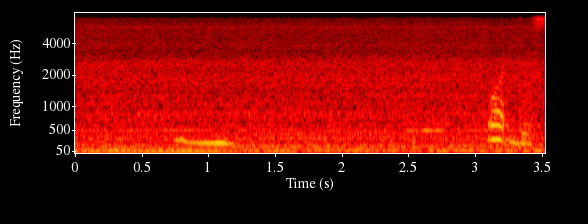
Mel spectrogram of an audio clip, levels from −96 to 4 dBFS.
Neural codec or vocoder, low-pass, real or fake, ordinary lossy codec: none; 7.2 kHz; real; none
